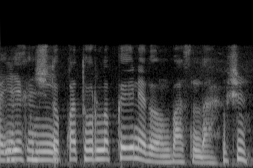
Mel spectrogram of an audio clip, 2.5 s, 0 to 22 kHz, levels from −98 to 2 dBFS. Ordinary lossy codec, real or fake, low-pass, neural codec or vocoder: none; real; 7.2 kHz; none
